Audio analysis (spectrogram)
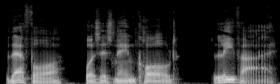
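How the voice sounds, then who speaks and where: Male scripture narrator: low register, solemn, measured storytelling, close dry sound. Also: darkish tone, no echo.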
